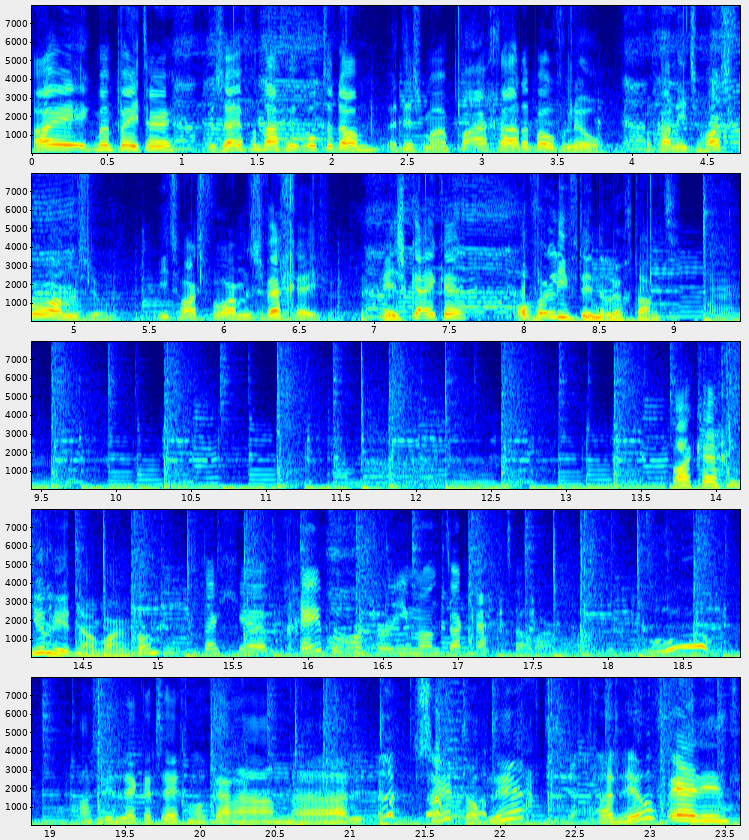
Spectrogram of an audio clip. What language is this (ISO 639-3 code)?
nld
